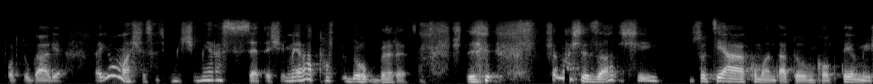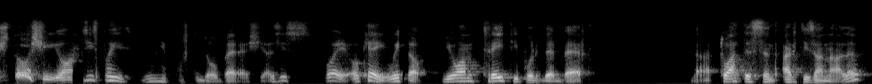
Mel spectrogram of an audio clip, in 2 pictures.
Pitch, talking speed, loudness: 170 Hz, 175 wpm, -24 LUFS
